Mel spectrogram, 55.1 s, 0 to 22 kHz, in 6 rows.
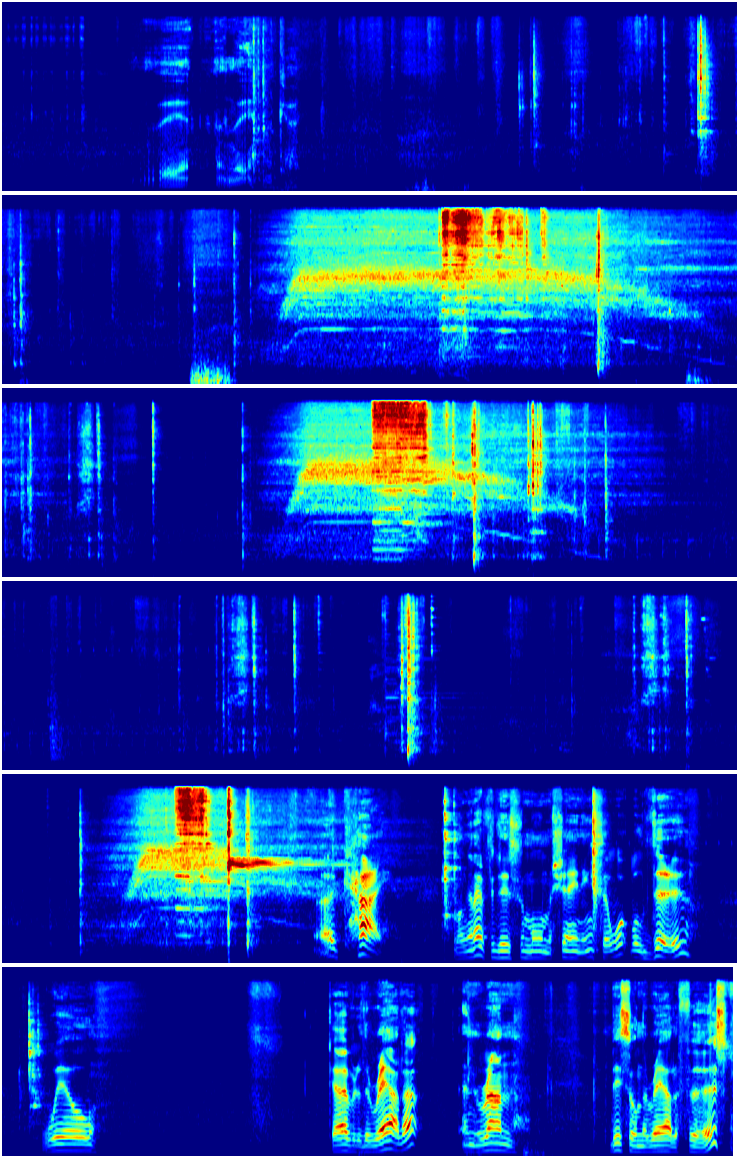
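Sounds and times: mitre saw cutting timber: 0:11.6 - 0:19.5, 0:21.6 - 0:26.7, 0:37.8 - 0:41.9, 0:54.6 - 0:55.0
saw blade winding down whine: 0:11.7 - 0:19.0, 0:21.7 - 0:26.8, 0:37.8 - 0:42.0.

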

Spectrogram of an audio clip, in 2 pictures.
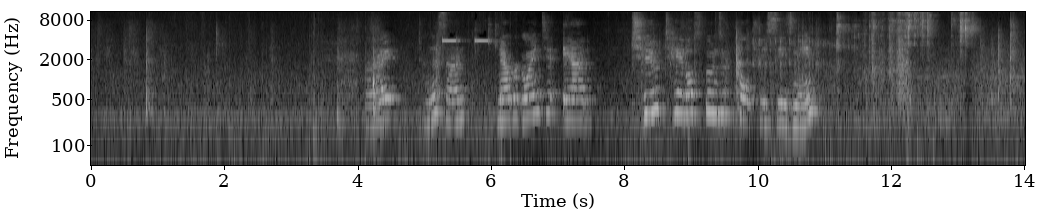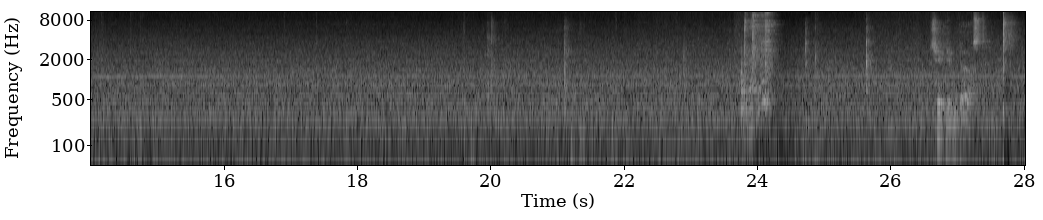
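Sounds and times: electric hot plate humming: 0:00.0 - 0:28.0.

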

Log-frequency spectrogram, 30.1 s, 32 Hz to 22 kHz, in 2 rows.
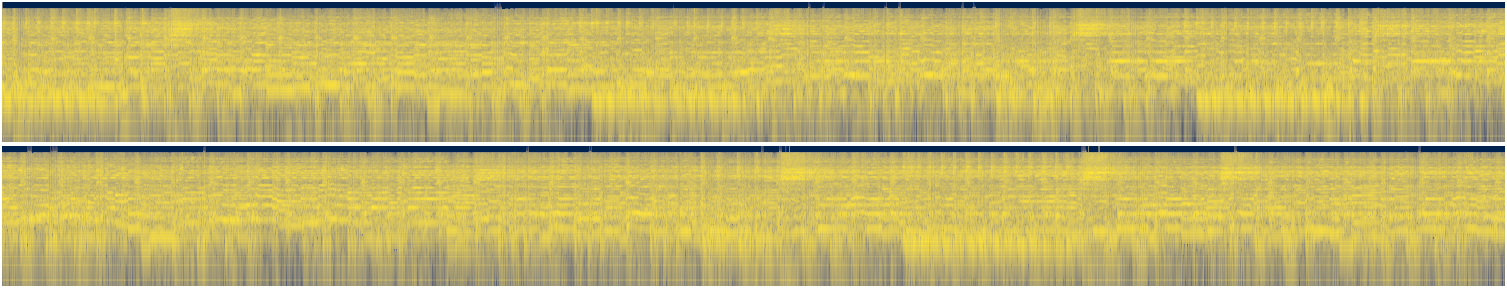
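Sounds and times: dance music from sound system: 0:00.0 - 0:18.4.

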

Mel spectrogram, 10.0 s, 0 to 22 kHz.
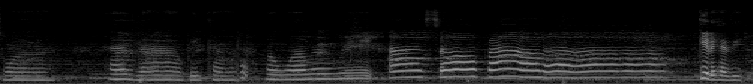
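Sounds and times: woman singing: 0:00.0 - 0:09.0.

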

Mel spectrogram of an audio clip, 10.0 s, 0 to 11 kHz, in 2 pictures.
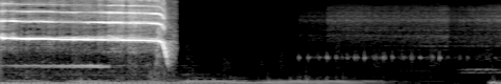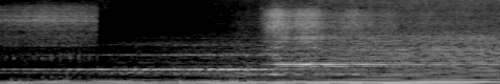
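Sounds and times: girl screaming high-pitched: 0:00.0 - 0:01.8.

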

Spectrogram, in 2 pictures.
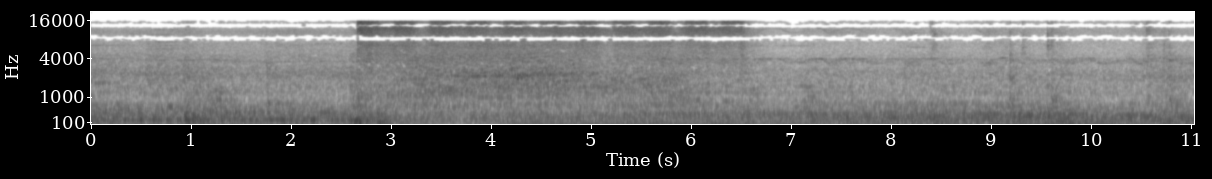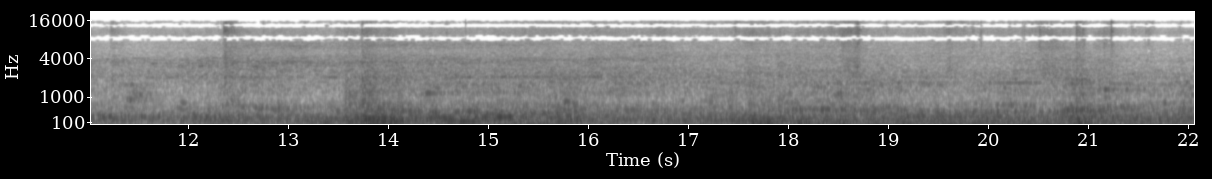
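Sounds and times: conveyor machinery running: 0:00.0 - 0:22.0.

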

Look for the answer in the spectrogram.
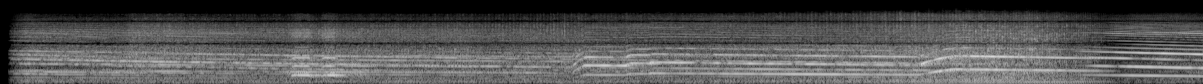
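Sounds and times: mechanical siren wailing: 0:00.1 - 0:12.0.

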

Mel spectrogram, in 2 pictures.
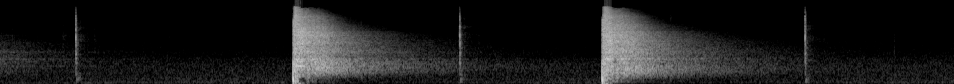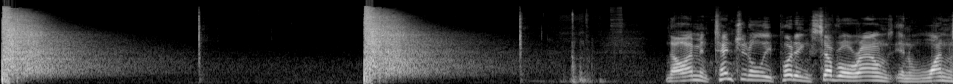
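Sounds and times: suppressed rifle shots: 0:02.9 - 0:04.0, 0:06.0 - 0:07.2, 0:09.6 - 0:10.7, 0:13.2 - 0:14.4.

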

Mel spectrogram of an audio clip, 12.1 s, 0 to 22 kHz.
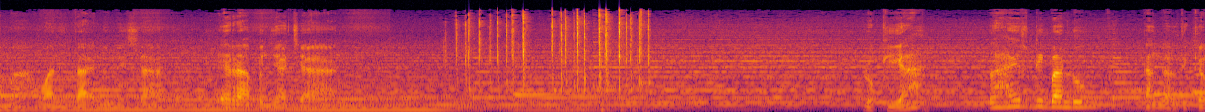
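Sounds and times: background music: 0:00.0 - 0:12.0
typing clicks: 0:04.4 - 0:06.5.

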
